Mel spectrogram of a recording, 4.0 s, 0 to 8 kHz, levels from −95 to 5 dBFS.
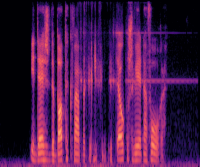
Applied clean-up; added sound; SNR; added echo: neural diffusion model UNIVERSE++.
